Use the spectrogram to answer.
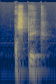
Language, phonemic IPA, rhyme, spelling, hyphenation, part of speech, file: Dutch, /ɑsˈteːk/, -eːk, Azteek, Az‧teek, noun, Nl-Azteek.ogg
- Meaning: Aztec, an Aztec person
